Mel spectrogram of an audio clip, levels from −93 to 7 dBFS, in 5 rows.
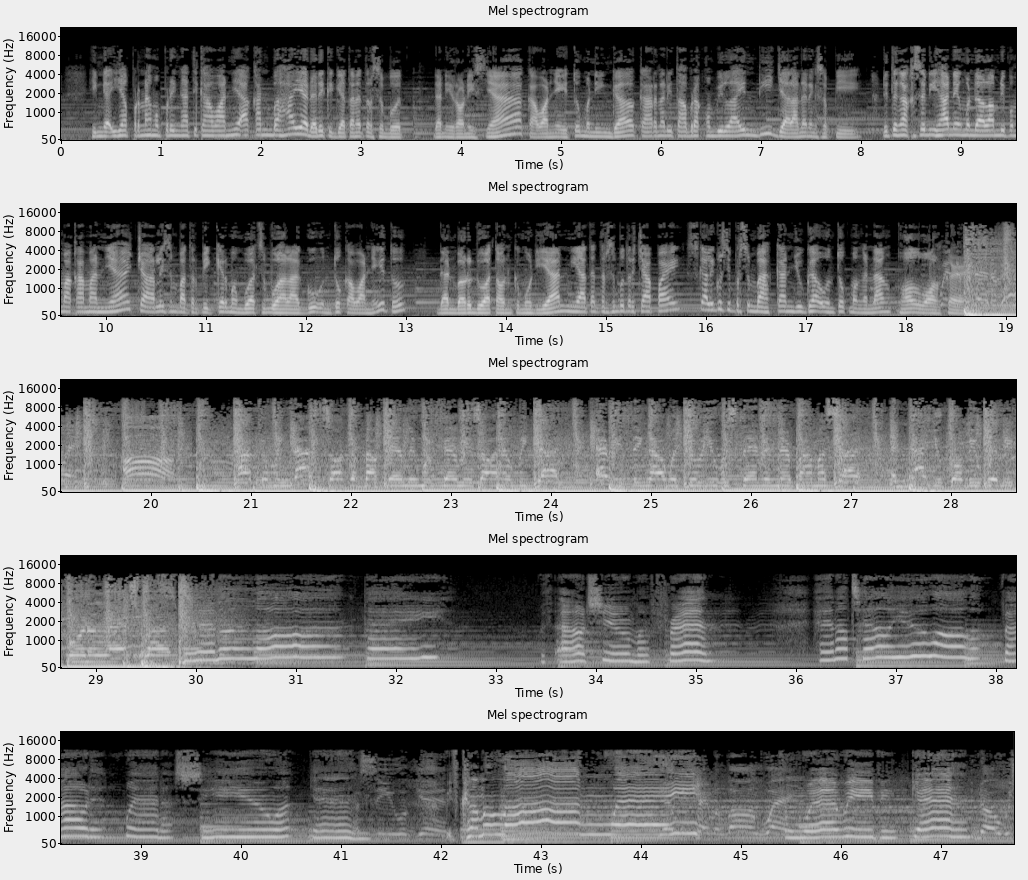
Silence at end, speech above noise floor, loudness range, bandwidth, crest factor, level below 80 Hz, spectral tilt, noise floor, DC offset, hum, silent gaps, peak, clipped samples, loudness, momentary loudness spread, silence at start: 0 s; 22 dB; 8 LU; 11.5 kHz; 16 dB; -22 dBFS; -4.5 dB/octave; -38 dBFS; under 0.1%; none; none; 0 dBFS; under 0.1%; -18 LUFS; 12 LU; 0.3 s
